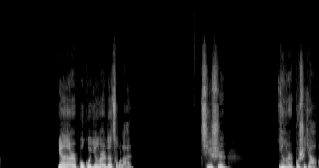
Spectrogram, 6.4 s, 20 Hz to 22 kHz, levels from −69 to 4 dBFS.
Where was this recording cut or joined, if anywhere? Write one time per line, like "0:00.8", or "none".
none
